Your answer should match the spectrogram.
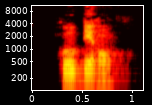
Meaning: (verb) present participle of coopérer; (noun) aid worker (especially one deployed by a communist state, to a friendly developing country)
- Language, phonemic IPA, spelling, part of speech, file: French, /kɔ.ɔ.pe.ʁɑ̃/, coopérant, verb / noun, LL-Q150 (fra)-coopérant.wav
